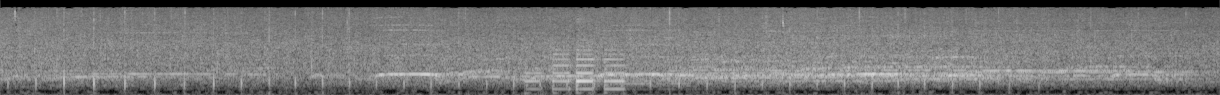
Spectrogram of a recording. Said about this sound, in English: With few minutes, can we give a very big clap to celebrate Bishop Dag? Let's celebrate him.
